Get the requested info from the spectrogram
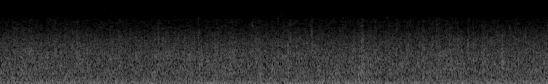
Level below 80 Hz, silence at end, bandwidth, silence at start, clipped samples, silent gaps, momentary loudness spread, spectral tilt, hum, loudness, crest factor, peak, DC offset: -48 dBFS; 0 s; 11.5 kHz; 0 s; under 0.1%; none; 1 LU; -4 dB/octave; none; -40 LUFS; 18 dB; -22 dBFS; under 0.1%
